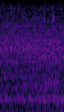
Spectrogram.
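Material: Nothing is struck.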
